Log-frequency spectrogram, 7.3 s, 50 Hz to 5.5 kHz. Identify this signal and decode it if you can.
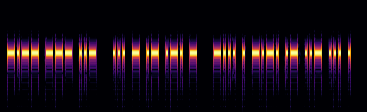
Morse code, heard as a keyed tone, about 25 wpm, 600 Hz. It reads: YOU START BECAUSE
